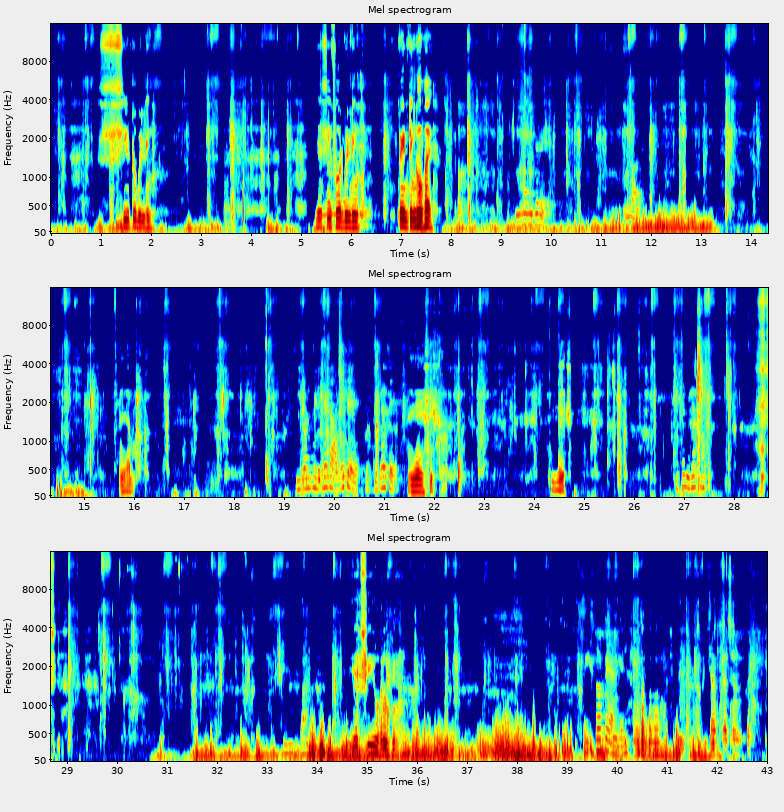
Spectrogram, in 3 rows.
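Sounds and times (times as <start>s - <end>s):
footsteps on dirt and gravel: 0.0s - 43.0s
low rumble on microphone: 30.8s - 39.4s.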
